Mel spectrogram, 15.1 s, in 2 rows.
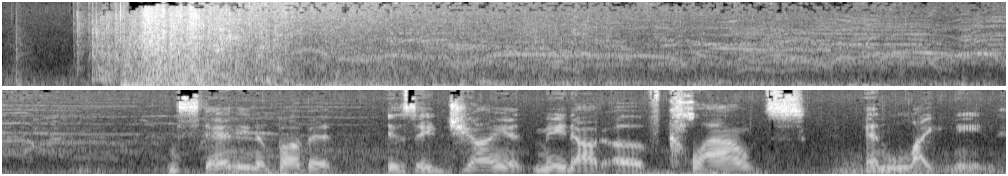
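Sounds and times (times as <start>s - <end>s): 
roof being ripped off: 0.6s - 4.4s
crash: 0.6s - 6.1s
speech: 8.8s - 15.0s.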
